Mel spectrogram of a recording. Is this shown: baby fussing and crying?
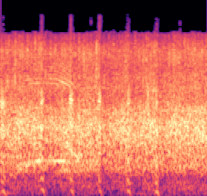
no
